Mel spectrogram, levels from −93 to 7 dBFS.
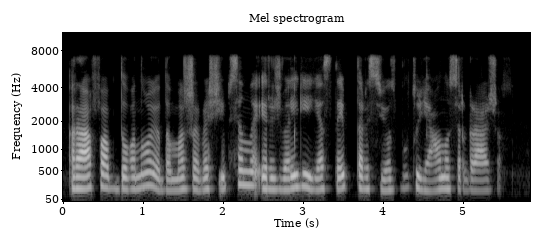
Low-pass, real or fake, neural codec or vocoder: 7.2 kHz; real; none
